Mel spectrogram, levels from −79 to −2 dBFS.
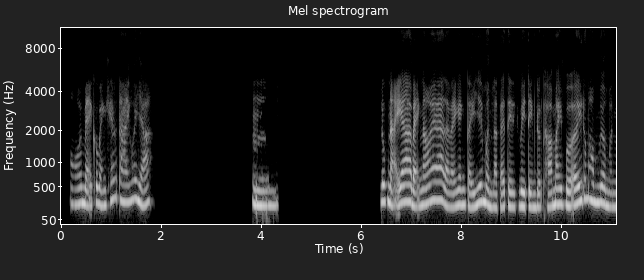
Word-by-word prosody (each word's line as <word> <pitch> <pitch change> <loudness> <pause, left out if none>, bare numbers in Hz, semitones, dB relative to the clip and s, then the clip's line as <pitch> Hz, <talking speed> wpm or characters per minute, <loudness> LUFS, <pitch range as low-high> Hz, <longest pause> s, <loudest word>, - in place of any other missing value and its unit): Ôi, 240 -1 -4
mẹ 235 -3 +1
của 250 - 0
bạn 220 -2 -1
khéo 290 +7 -5
tay 270 -2 -1
quá 300 +2 -2
vậy! 240 0 0 2.0
Ừm. 215 -2 0 2.0
Lúc 265 0 0
nãy 240 -1 +2
á 265 +1 +3
bạn 210 -2 +1
nói 240 +4 0
á 295 -2 +1
là 210 -4 -2
bạn 195 +2 -2
ghen 225 0 +1
tị 200 +2 0
với 260 - +3
mình 230 -7 +2
là 190 - -3
tại 195 +1 -3
tìm 200 -1 -2
vì 210 -1 +4
tìm 200 -1 -2
được 195 - -1
thợ 195 -1 -3
may 235 +1 +2
vừa 215 -2 +1
ý, 260 +3 +4
đúng 310 +1 -2
hông? 270 -3 +3
Nhưng 240 -4 +2
mà 200 - -4
mình 195 - -5
230 Hz, 195 wpm, -23 LUFS, 210-260 Hz, 2.0 s, vì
